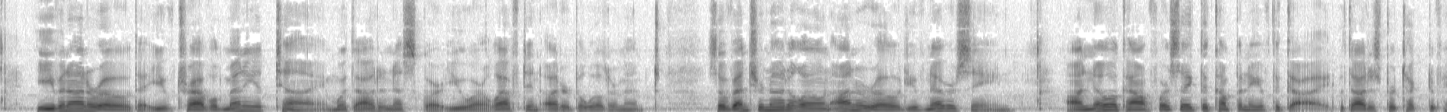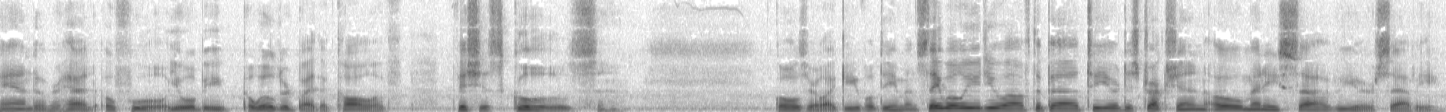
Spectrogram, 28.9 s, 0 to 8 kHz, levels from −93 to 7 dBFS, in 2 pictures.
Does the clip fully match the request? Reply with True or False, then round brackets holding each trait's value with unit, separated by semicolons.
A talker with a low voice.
True (115 Hz)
